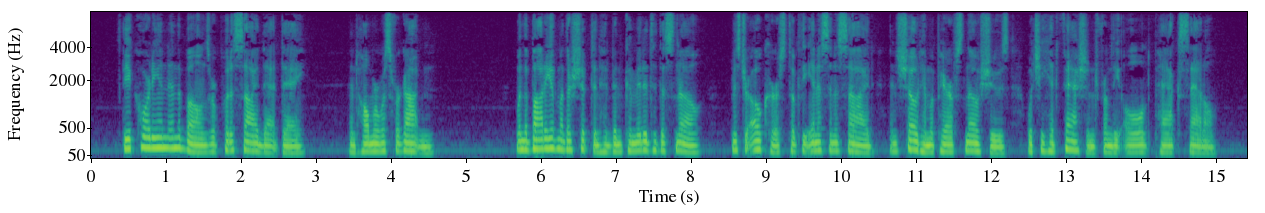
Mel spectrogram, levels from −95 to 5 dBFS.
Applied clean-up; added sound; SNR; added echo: none; none; none; none.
